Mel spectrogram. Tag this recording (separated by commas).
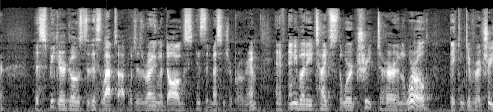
Speech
